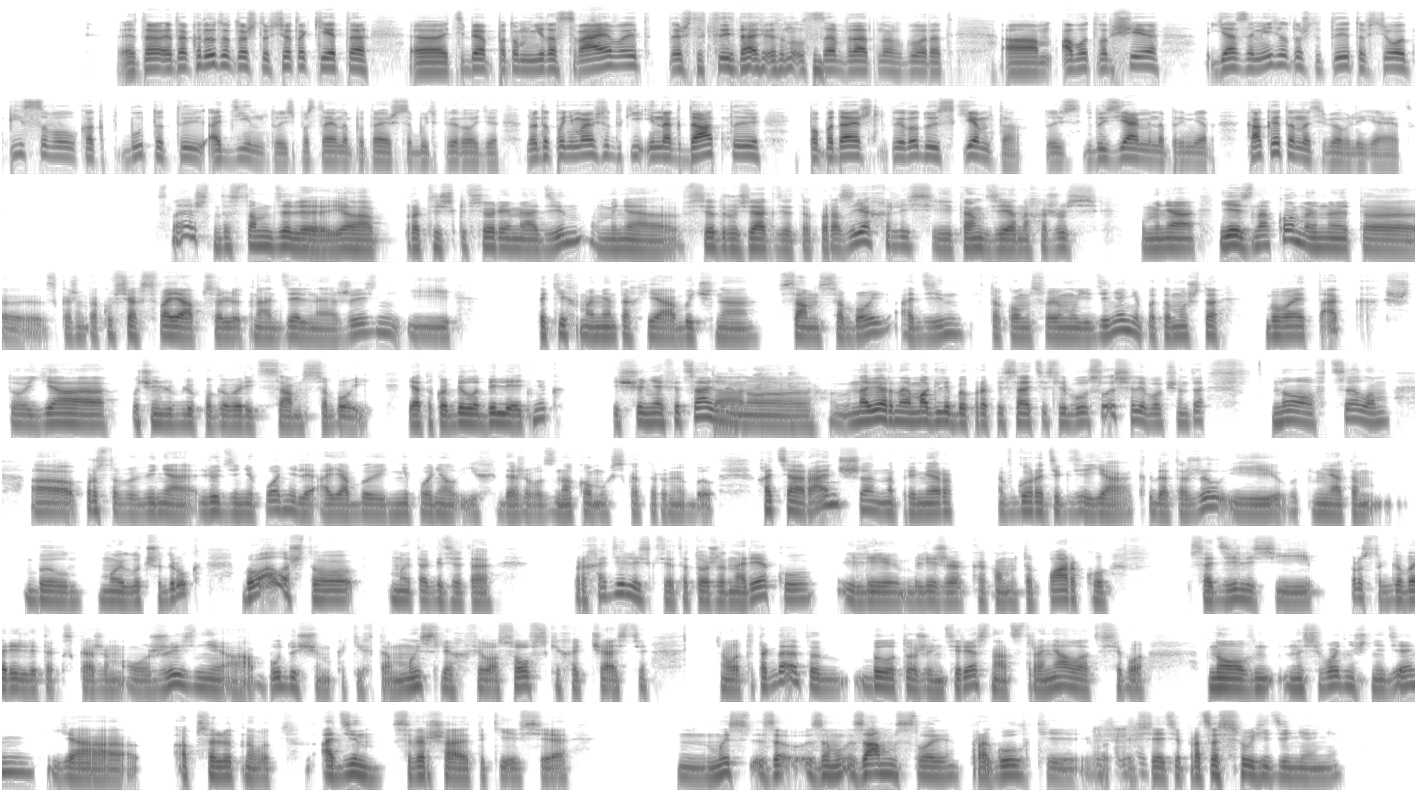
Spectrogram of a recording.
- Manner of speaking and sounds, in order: laughing while speaking: "ты, да, вернулся"; other background noise; chuckle; tapping; laugh
- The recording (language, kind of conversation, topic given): Russian, podcast, Как природа влияет на твоё настроение?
